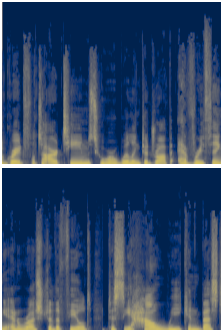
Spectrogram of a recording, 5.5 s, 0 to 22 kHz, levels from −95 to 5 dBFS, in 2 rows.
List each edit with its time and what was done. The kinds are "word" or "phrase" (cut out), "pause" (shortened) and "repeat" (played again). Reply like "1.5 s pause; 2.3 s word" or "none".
none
